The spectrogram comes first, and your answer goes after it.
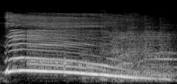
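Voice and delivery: high, loud celebratory whoop; wild party whoop; triumphant whoop. Pretend. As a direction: shout for joy as the timer ends. Celebrating timer ending.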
